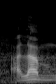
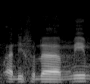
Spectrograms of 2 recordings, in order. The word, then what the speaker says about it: Alif Lam Mim: Kalau orang tidak memahami cara membacanya, ya dibaca alam gitu, ya. Asaqo gitu. Ini menunjukkan bahwa dia tidak melalui keilmuan yang memadai. Bismillahirrahmanirrahim. Alif Lam Mim.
